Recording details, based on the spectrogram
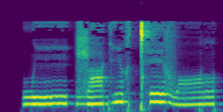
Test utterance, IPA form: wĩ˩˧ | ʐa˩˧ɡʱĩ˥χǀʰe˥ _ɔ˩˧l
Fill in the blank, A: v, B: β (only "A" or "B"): A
